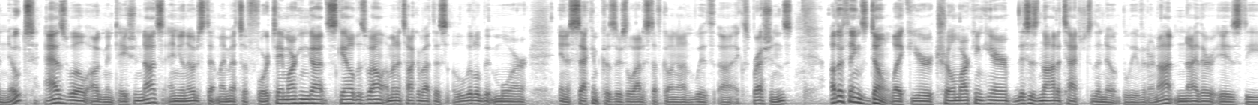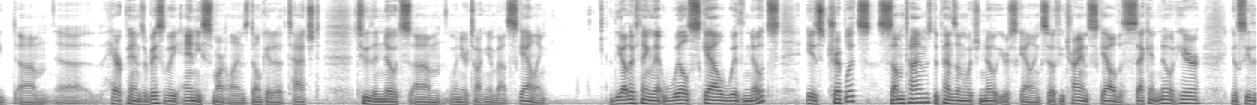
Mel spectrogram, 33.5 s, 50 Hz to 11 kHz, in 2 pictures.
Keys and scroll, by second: 31.5-32.3 typing.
